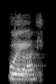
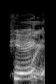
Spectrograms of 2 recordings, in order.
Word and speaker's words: Puig: Did I pronounce that right? Puig. Puig? Okay. Puig, like I'm so white, it's not even funny.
